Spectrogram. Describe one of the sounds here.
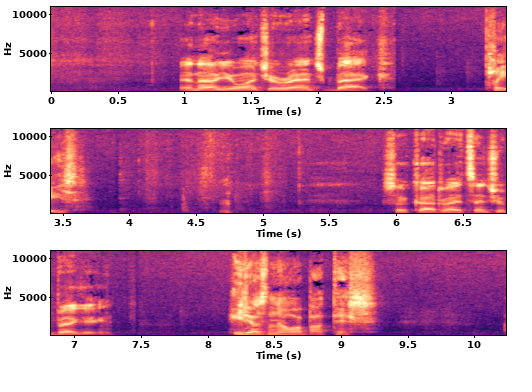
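A man speaks calmly and deliberately, close by.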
